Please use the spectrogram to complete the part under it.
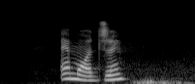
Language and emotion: Russian, neutral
